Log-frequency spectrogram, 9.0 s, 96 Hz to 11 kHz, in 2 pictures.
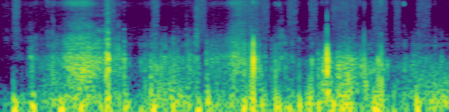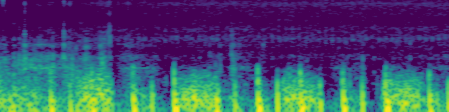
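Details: Own heartbeat after intense exercise: fast, strong heartbeat at 134 bpm with heavy breathing early on, loud enough at first to be heard without a microphone; sinus tachycardia after exercise.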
